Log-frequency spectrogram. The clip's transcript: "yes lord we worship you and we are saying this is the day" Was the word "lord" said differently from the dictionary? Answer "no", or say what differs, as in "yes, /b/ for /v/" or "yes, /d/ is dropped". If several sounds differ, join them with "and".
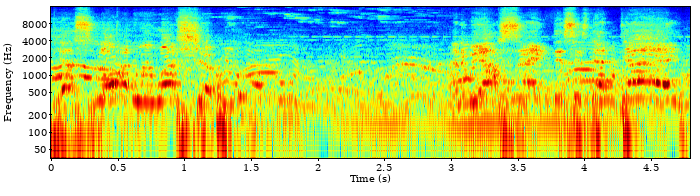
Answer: no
